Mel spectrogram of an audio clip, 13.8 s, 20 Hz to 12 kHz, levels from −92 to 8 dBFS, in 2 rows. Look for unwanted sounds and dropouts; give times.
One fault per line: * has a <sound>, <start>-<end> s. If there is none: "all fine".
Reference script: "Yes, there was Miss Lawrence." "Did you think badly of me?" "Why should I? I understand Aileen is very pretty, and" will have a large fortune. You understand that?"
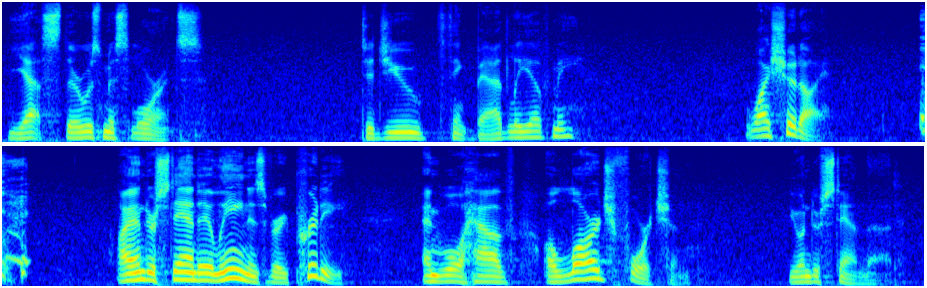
* has a cough, 6.9-7.2 s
